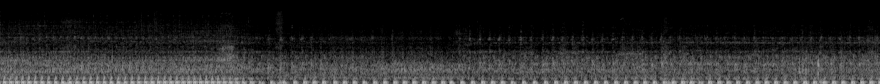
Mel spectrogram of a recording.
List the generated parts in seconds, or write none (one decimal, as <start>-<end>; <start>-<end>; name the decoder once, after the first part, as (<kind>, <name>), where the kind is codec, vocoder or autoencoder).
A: 3.3-4.5 (autoencoder, DAC-VAE)

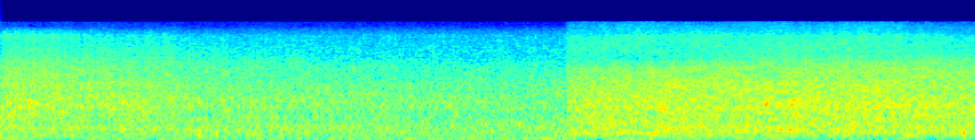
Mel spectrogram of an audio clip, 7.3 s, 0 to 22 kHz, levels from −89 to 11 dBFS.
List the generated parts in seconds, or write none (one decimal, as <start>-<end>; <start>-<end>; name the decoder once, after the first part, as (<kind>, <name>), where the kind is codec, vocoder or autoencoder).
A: 4.7-6.0 (codec, SNAC)

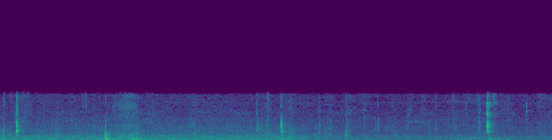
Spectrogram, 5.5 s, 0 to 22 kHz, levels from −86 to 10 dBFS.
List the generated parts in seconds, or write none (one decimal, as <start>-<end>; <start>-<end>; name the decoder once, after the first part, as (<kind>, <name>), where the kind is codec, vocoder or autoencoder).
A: none

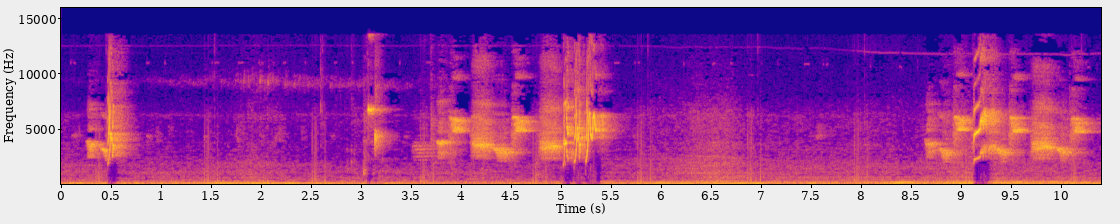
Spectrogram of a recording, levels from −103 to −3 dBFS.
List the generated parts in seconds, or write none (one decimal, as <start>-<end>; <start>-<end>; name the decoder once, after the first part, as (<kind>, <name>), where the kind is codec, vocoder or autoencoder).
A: none

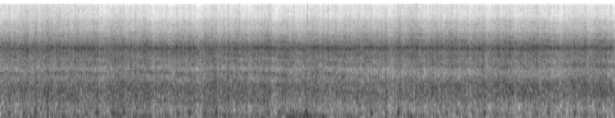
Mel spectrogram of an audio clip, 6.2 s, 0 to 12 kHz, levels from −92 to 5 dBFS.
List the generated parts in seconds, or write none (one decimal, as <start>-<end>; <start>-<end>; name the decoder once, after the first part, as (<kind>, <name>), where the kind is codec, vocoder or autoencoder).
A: 0.0-0.8 (vocoder, BigVGAN v2); 3.5-4.1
